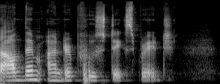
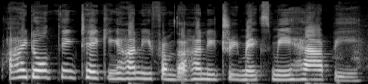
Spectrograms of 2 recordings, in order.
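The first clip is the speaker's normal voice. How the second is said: louder, higher cry; crying out while running; 4 semitones higher, 6 dB louder than usual. Acted. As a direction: call out as he flees. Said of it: "Eeyore cried".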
